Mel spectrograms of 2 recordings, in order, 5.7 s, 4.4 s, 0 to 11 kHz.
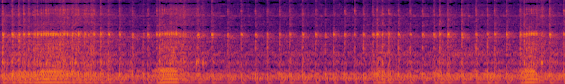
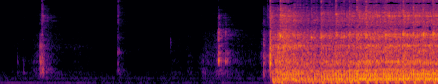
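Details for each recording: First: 2010 Husqvarna 455 Rancher chainsaw run briefly to move an overly tight chain and find the slack, WD-40 applied to loosen it: steady revving with high buzzing whine, chain turning, no clear engine fault. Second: 2010 Husqvarna 455 Rancher chainsaw, chain brake broken and removed, saved from scrap pile: a few starter pulls, then catches and holds a strong, even two-stroke scream without stumbling; normal running, a good runner.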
